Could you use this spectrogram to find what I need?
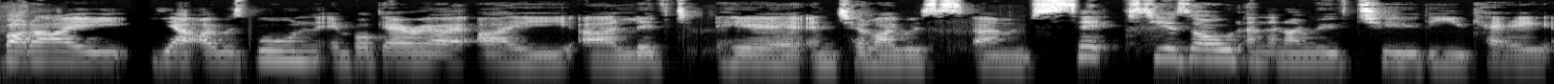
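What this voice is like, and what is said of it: Thick Bulgarian accent. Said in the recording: “I know I have a really thick accent... you can really tell straight off the bat,”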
